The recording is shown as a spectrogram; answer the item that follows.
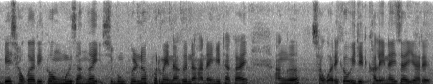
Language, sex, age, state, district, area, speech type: Bodo, male, 18-30, Assam, Chirang, rural, spontaneous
